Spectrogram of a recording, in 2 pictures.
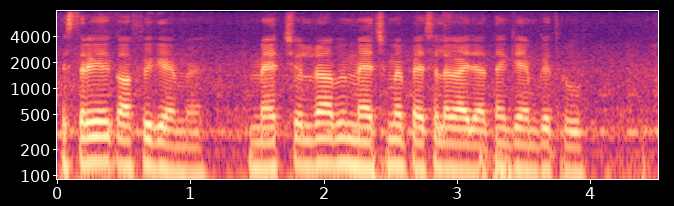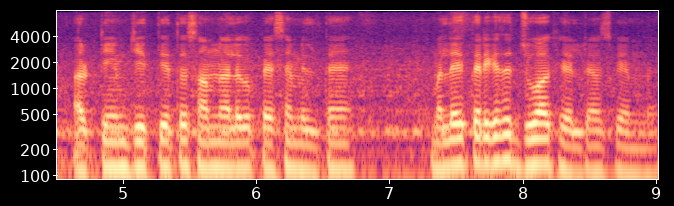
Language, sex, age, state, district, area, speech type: Urdu, male, 18-30, Uttar Pradesh, Ghaziabad, urban, spontaneous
